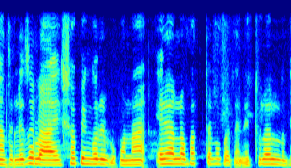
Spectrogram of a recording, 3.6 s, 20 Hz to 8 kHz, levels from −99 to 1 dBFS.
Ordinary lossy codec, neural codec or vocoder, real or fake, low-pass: none; vocoder, 44.1 kHz, 128 mel bands, Pupu-Vocoder; fake; 7.2 kHz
